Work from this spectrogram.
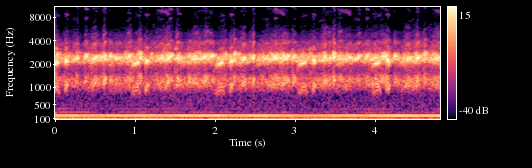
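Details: Pacific tree frogs calling at night in Richmond, British Columbia, Canada: a dense, unbroken chorus of overlapping pulsed croaks, with a steady low mechanical hum underneath throughout.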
